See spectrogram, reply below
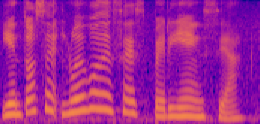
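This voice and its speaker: A woman's voice: high voice, big pitch swings, moderate pace, darkish tone. A woman hosting a faith interview, encouraging her guest and reacting with frequent exclamations. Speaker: interview host.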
